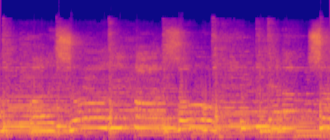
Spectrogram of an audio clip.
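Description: Live acoustic band music: a strummed acoustic guitar with conga drums, played steadily through the whole stretch.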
